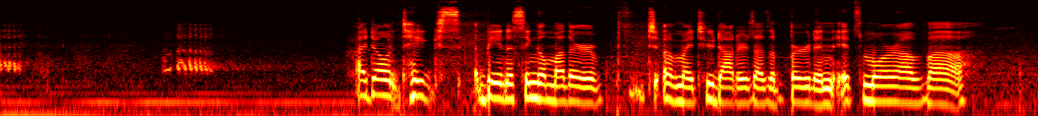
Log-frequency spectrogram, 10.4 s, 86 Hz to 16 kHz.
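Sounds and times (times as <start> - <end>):
sandhill cranes calling while flying overhead by the Missouri River on an overcast morning: 0.0 - 4.2
low hum: 0.0 - 6.8
speech: 3.6 - 9.8.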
